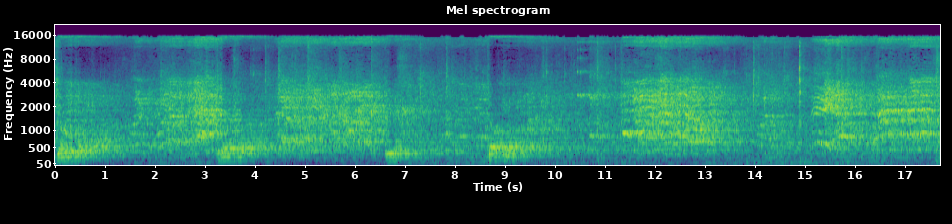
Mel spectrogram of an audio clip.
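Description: A futsal ball is kicked on an indoor court.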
